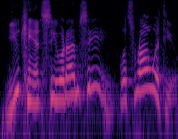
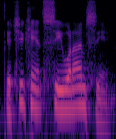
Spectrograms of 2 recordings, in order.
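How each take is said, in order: First: Higher, incredulous "You can't see what I'm seeing"; exasperated disbelief. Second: Said in the usual way. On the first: Acted. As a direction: challenge them, pitch raised on "You can't see". Repeated as exasperated challenge.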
